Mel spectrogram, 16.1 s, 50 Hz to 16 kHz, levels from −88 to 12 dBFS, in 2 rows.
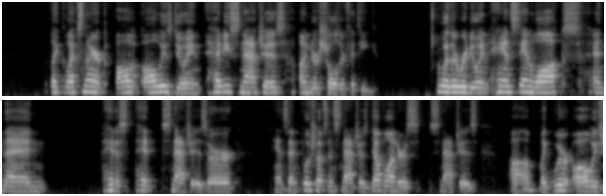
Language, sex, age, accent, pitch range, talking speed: English, female, 20-39, American, 180-220 Hz, 135 wpm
